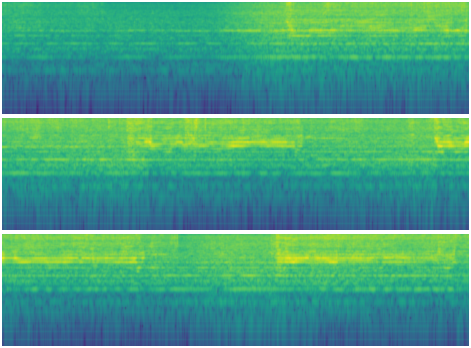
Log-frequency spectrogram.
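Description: A woodworking machine hums and whirs steadily.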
